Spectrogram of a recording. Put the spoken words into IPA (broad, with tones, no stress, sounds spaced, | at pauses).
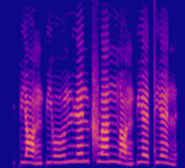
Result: p j ɑ̰˨˩ ŋ p j o˧˥ ʊ̯ n̪ ɥ ɛ˥ n ʈ͡ʂ w a˥ n n̪ ɑ̰˨˩ ŋ p j ɛ˥˧ t̪ j ɛ˥˩ n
